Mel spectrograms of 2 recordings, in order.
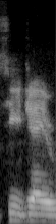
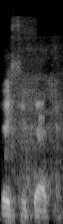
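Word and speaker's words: J.C. Jackson: And I think CJ really, really helps that secondary out for the Chargers. So the baby is upset you keep getting his name wrong, man. JC Jackson, sorry.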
